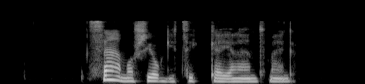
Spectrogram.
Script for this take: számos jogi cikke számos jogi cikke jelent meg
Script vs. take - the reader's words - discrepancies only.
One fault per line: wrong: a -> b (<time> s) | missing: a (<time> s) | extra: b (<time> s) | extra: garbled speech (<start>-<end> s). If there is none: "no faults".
missing: számos jogi cikke (2.2 s)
